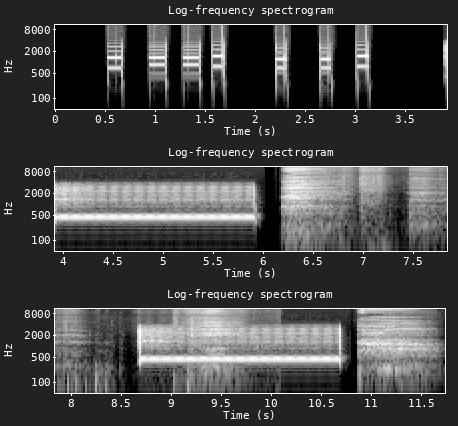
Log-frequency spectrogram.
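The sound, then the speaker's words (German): Telephone keypad tones, seven short beeps in two quick groups, dial out a call, then two long steady ringing tones of about two seconds each follow, with rustling and breathy noise between and after them. “Dann griff er zum Telefon und rief Laser an.”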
